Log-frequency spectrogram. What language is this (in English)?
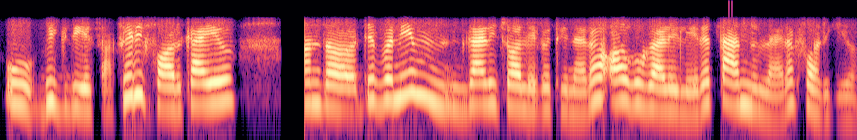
Nepali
